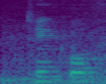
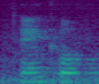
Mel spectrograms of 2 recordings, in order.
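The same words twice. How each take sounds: The two takes are said the same way.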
